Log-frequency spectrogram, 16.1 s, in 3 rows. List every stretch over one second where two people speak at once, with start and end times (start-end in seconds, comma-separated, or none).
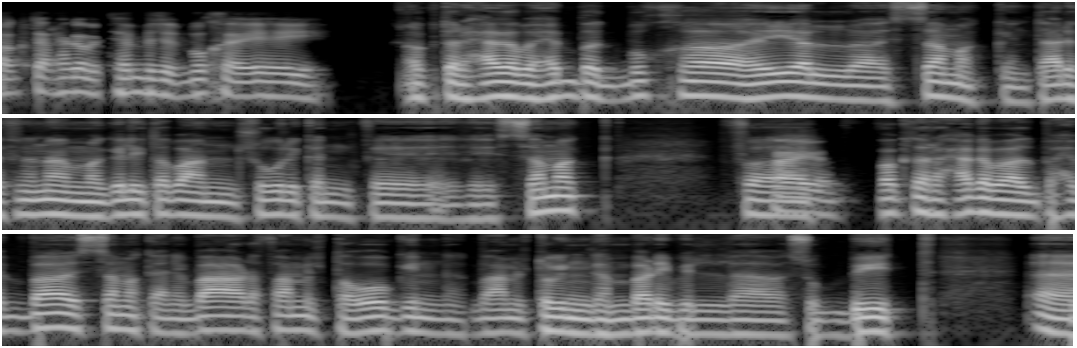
none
